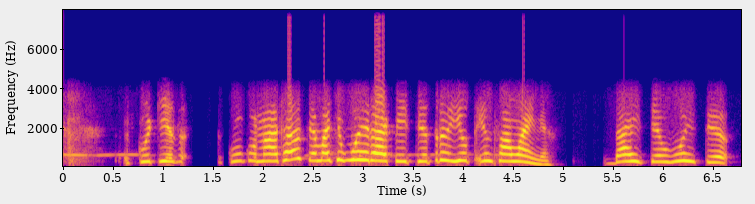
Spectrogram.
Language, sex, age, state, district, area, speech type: Kashmiri, female, 45-60, Jammu and Kashmir, Ganderbal, rural, conversation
